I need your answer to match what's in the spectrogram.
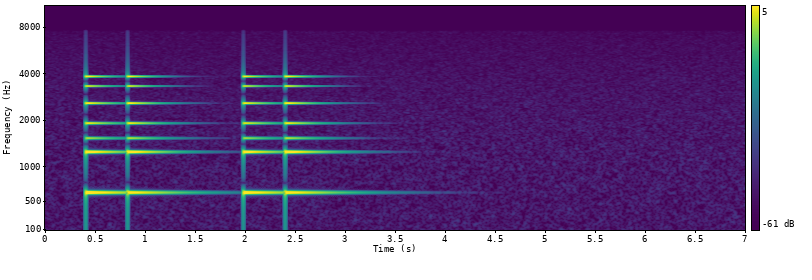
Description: Ship's bell, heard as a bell. 4. Four half-hours of the watch have passed.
